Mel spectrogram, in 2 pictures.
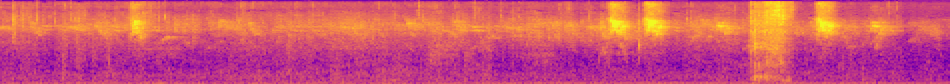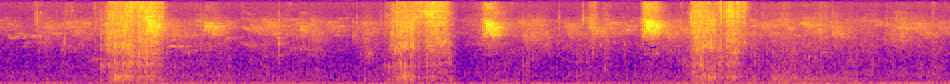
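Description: Small birds chirping in short, sharp, high calls every few seconds, with four brief rustling noises scattered among them.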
